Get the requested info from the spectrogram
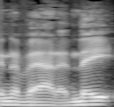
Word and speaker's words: Nevada: You got to say Nevada.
